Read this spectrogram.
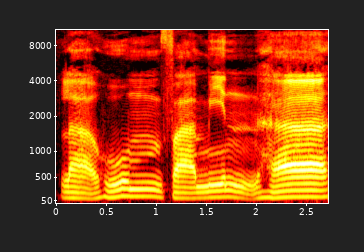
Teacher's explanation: jangan dibaca lahum dipanjangkan begitu, jangan, salah, pendek saja. Lahum famin ha, seperti itu. · Karena dia izhar maka dibaca jelas, tidak berdengung. Baca pendek saja. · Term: izhar syafawi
